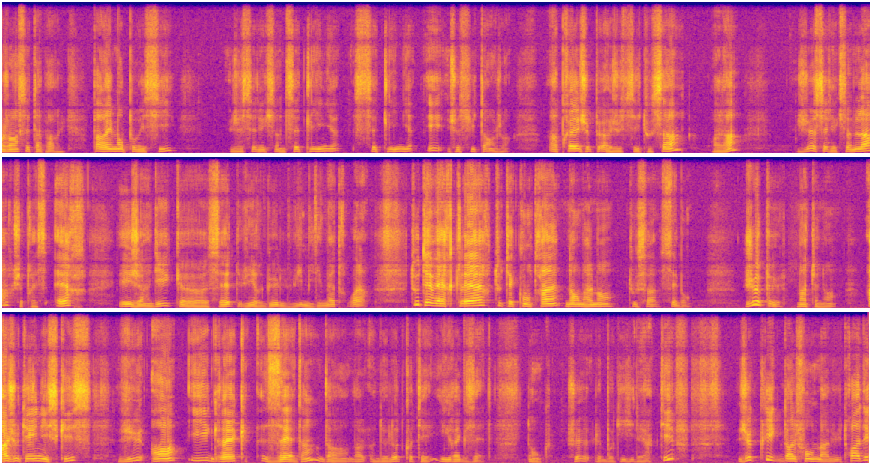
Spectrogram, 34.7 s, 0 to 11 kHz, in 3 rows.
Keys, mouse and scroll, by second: 0.2-0.5 scroll down 1, 3.6 click, 4.8 click, 6.0 right click, 7.3-9.4 drag, 10.5 click, 12.2 r, 14.3 KP_7, 14.9 ., 15.3 KP_8, 15.7 Return, 17.3 right click, 20.0 click, 27.4-28.8 drag, 33.3 click.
